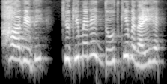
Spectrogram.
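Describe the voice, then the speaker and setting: A woman's voice: extremely high pitch, a little fast, darkish tone, pitched above the performer's own voice. A woman voicing a young bride who speaks in an earnest, polite but firm way.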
